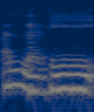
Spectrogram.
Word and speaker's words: الذي: আমরা যদি এই আয়াতের দিকে তাকাই, আল্লাযী, এখানে এসে একালিক পরিমাণ টান হচ্ছে দি শব্দটার মধ্যে।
